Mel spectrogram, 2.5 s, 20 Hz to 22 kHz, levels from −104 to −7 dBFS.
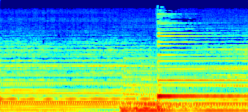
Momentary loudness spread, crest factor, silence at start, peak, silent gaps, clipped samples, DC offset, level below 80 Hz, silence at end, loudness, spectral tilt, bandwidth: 11 LU; 18 dB; 0 s; -4 dBFS; none; under 0.1%; under 0.1%; -34 dBFS; 0 s; -23 LUFS; -6 dB/octave; 15 kHz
